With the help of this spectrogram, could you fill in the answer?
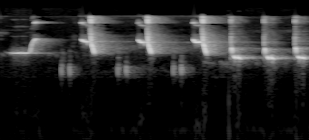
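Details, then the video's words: Thrush nightingale singing: a whistled rising note followed by loud, evenly repeated sharp downward-sweeping notes, roughly five in three seconds, each paired with a soft low double click. "Как поёт Соловей обыкновенный (Luscinia luscinia)"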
